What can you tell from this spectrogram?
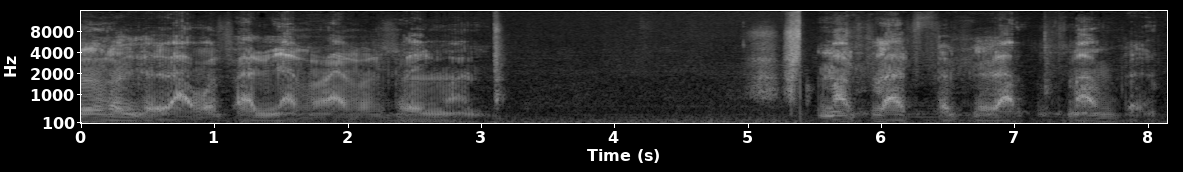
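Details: Adult woman, a former smoker of 23 years, with laryngeal cancer treated by total laryngectomy; she speaks with a hands-free device; alaryngeal speech after total laryngectomy.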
